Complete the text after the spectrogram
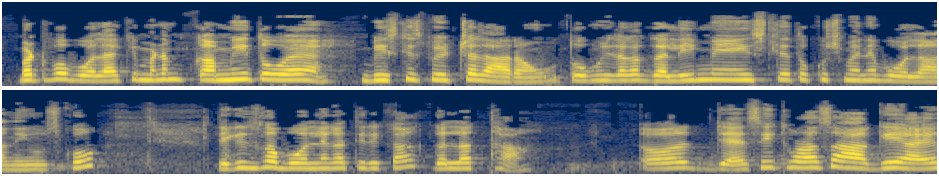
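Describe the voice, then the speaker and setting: A woman from Delhi giving an agitated first-person account to a reporter, re-enacting the exchanges as she tells it. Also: on the high side. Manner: agitated, fast, re-enacting dialogue. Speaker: interviewee recounting an incident.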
